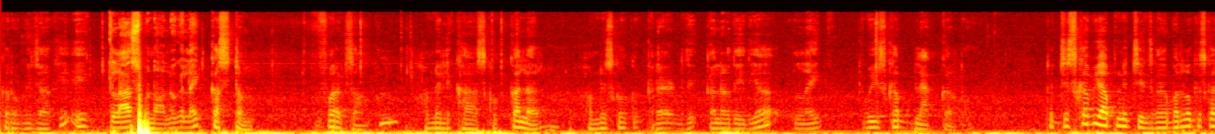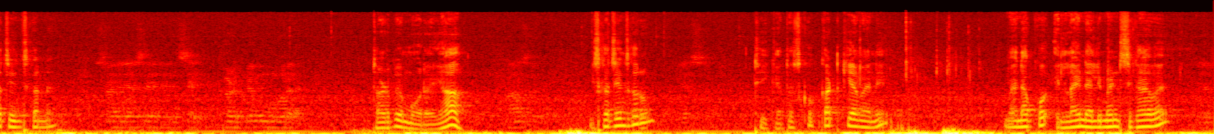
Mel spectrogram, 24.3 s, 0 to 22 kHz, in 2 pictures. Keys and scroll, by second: 20.7 ctrl+x.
